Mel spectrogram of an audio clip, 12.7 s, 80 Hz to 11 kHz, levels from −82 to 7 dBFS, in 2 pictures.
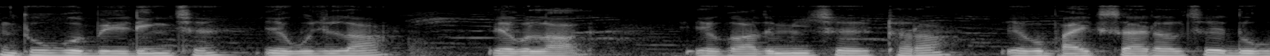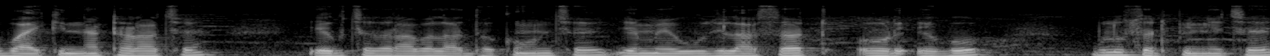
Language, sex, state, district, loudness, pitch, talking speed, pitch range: Angika, male, Bihar, Begusarai, -26 LUFS, 130 Hz, 180 wpm, 125-140 Hz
